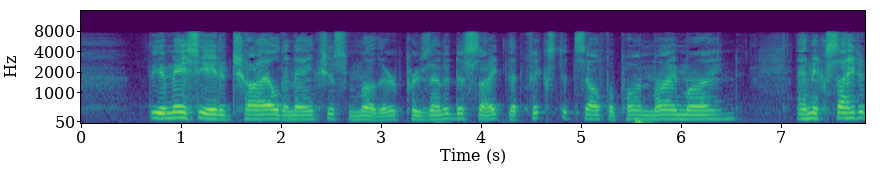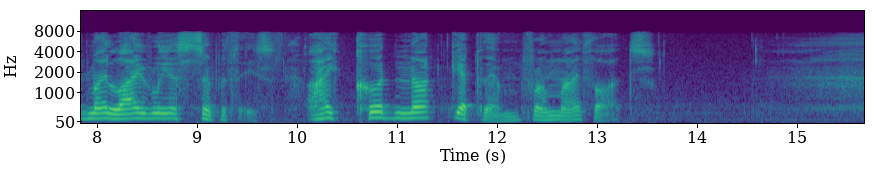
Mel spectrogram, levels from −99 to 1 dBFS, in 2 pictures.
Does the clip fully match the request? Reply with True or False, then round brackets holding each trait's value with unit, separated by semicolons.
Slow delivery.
True (105 wpm)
